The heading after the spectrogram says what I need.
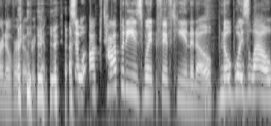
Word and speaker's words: Octopodes: Yeah, Octopodes. Octopodes. Yeah. I'm gonna need to say that over and over and over again. Yeah. So Octopodes went 15-0.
